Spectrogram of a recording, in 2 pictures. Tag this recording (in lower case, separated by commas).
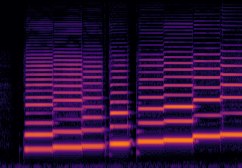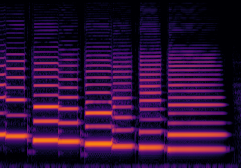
music, woodwind instrument, musical instrument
